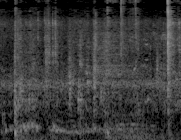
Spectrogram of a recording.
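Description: Pigeon squabs crying in a wooden nest box, their calls a sign that they are very hungry, with a light knock near the start.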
